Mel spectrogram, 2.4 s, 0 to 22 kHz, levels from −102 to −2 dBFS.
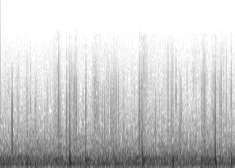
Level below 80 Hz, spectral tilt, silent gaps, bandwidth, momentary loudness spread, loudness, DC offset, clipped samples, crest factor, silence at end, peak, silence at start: -42 dBFS; -11.5 dB/octave; none; 4.1 kHz; 3 LU; -33 LUFS; under 0.1%; under 0.1%; 18 dB; 0 s; -14 dBFS; 0 s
